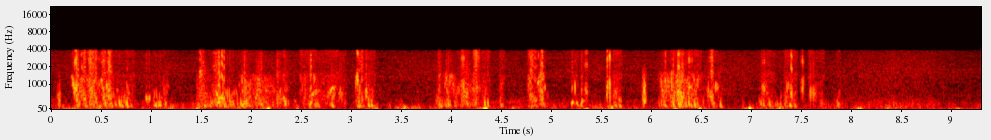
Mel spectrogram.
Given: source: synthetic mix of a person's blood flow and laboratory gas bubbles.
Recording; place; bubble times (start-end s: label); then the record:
Doppler ultrasound of blood flow; subclavian vein
0.20-0.85 s: bubbles
0.94-1.20 s: bubbles
1.46-2.40 s: bubbles
2.49-2.97 s: bubbles
3.02-3.27 s: bubbles
3.85-4.42 s: bubbles
4.49-4.56 s: bubbles
4.77-4.99 s: bubbles
5.20-5.40 s: bubbles
5.54-5.74 s: bubbles
6.07-6.77 s: bubbles
7.08-7.75 s: bubbles
7.86-7.92 s: bubbles
From the record:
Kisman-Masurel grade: 332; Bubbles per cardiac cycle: rolling drumbeat, 9 or more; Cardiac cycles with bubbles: 50 to 99%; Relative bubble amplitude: moderate (0.250 to 0.450); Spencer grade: 3 (all of the cardiac periods contain showers or single bubble signals, but not dominating or overriding the cardiac motion signals); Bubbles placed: anywhere in the cardiac cycle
